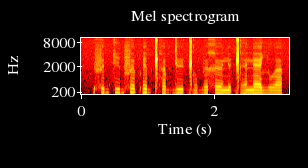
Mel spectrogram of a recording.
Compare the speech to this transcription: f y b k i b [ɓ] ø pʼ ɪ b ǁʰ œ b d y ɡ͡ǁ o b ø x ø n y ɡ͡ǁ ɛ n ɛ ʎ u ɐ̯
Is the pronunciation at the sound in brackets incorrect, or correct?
incorrect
